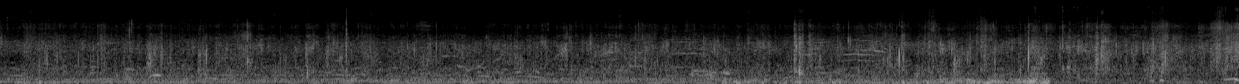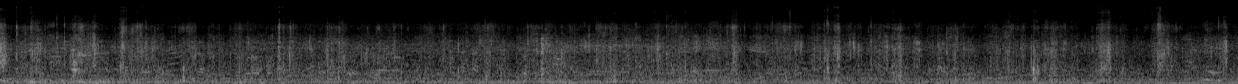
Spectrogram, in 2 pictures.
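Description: Footsteps crunching on a gravel and dirt lot as a group walks, with indistinct voices chattering in the background and a low steady rumble underneath.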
